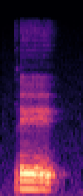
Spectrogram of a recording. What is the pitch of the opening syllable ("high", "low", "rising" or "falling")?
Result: low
